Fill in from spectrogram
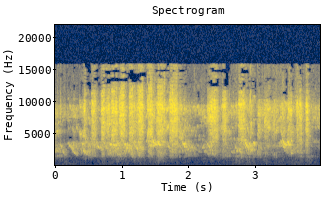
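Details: Caged budgerigar kept for breeding, giving a dense high chattering warble of rapid chirps and twitters, continuous with brief dips in loudness.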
